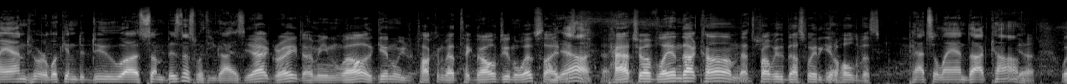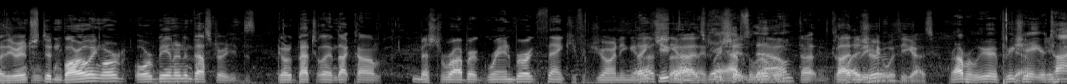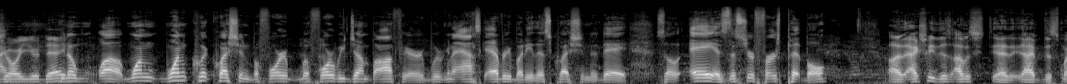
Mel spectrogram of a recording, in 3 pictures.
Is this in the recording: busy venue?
yes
